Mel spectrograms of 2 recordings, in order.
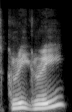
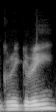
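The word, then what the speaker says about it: gris-gris: I think if anybody thought uh Oh, it's Grigree. Gri, don't pronounce the S in Grigree. Grigree is a voodoo amulet.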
